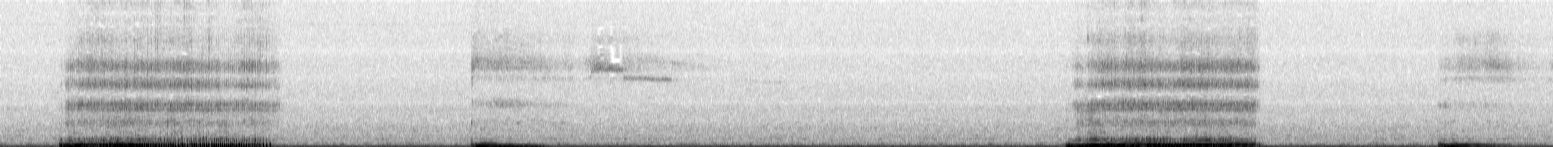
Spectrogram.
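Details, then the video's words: Sleeping dog named Kaya Boo snoring indoors: two long rasping, throaty snores of about one and a half seconds each, separated by shorter snuffling breaths, over a steady low electrical hum. "Sleepy Kaya Boo Snoring"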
